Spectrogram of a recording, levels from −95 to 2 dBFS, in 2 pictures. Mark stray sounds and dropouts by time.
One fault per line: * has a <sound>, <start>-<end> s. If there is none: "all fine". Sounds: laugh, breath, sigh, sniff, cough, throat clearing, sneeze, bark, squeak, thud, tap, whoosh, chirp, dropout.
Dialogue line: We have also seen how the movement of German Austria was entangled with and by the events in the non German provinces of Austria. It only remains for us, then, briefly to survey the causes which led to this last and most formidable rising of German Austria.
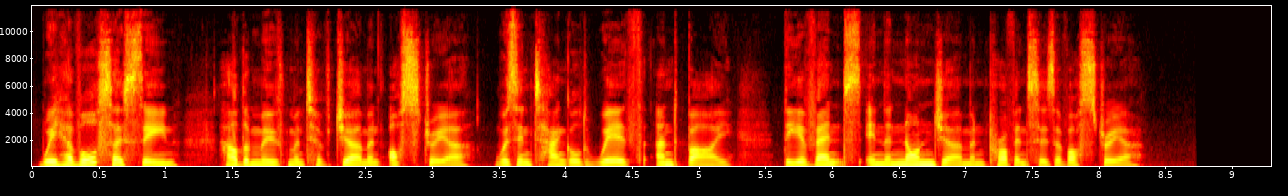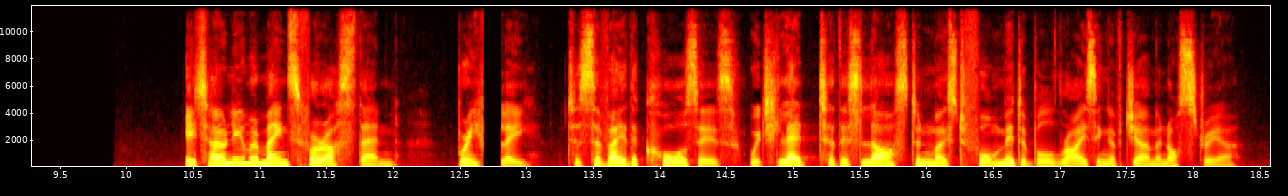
* has a dropout, 12.7-12.8 s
